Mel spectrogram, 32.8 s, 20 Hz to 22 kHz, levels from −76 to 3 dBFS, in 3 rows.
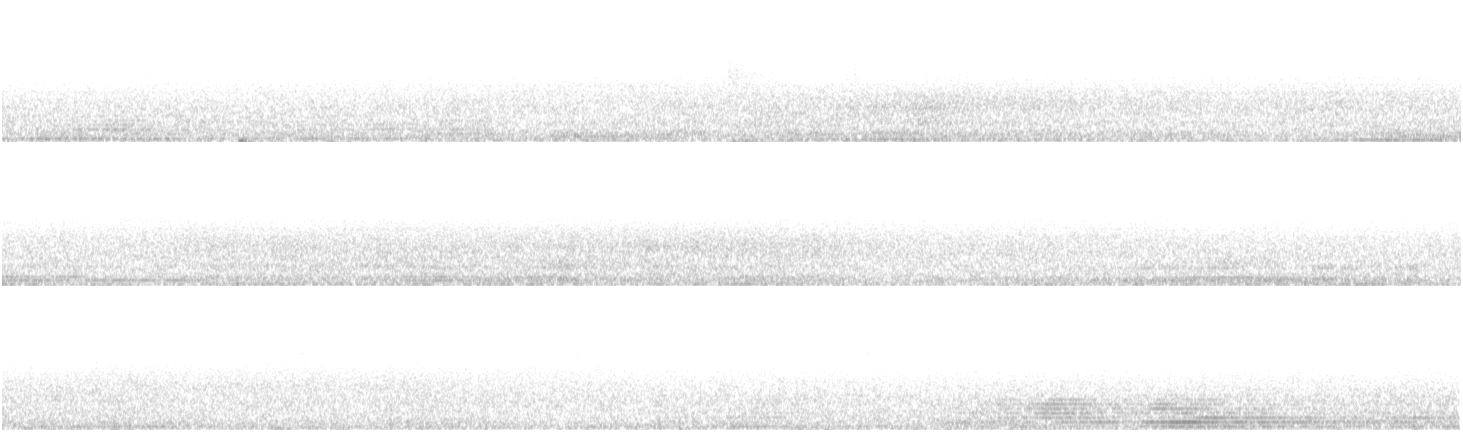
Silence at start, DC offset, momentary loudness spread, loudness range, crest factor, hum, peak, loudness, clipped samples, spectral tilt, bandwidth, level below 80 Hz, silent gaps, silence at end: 0 s; under 0.1%; 4 LU; 4 LU; 18 dB; none; -36 dBFS; -53 LUFS; under 0.1%; -5 dB/octave; 16.5 kHz; -68 dBFS; none; 0 s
